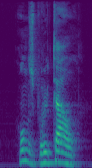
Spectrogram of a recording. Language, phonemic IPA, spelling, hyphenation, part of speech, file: Dutch, /ˌɦɔnts.bryˈtaːl/, hondsbrutaal, honds‧bru‧taal, adjective, Nl-hondsbrutaal.ogg
- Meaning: shameless, impudent, extremely audacious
